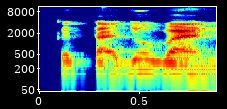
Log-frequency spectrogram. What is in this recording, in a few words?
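"ketakjuban", Malay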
